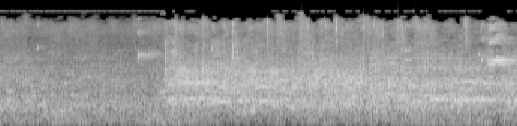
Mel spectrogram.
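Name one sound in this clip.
A crowd cheers and chatters in a large echoing gym, growing louder.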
